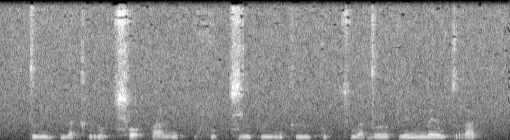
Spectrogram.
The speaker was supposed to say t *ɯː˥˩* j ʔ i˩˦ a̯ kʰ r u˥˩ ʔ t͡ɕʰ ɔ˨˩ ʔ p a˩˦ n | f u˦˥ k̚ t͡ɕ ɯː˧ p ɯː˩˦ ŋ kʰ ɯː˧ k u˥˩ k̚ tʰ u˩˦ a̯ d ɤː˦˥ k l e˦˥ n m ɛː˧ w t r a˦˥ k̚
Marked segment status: incorrect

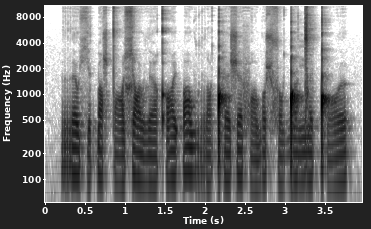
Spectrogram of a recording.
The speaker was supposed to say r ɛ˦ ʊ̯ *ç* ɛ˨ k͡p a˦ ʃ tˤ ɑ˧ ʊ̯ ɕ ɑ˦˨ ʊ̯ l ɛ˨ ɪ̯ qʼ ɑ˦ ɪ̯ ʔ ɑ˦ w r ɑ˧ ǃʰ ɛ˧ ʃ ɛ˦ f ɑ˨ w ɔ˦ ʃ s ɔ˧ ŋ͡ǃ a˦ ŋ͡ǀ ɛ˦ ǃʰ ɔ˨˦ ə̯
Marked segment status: correct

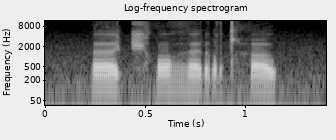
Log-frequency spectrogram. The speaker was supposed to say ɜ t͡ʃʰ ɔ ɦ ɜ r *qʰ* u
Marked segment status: correct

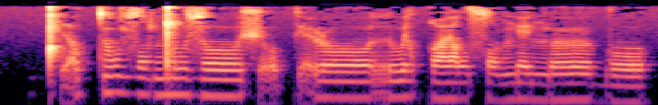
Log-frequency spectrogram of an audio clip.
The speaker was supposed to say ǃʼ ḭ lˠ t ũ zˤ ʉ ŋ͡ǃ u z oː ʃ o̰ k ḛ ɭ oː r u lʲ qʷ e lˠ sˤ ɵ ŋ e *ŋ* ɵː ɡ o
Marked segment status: correct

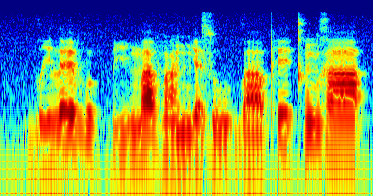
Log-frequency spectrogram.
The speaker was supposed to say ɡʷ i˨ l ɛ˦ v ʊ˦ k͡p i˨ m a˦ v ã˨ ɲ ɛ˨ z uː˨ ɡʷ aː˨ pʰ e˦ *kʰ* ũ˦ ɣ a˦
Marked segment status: correct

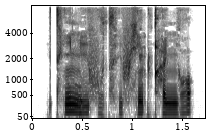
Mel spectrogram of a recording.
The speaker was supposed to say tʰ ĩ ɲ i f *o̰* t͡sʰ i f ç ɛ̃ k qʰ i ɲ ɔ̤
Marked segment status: incorrect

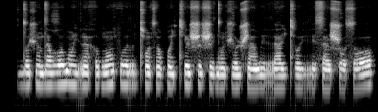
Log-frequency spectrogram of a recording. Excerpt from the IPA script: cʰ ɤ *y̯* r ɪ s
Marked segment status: correct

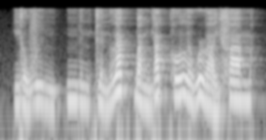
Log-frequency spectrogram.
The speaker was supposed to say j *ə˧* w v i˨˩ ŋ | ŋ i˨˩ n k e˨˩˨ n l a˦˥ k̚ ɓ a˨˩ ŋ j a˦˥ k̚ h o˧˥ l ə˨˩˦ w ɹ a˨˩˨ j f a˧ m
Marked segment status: incorrect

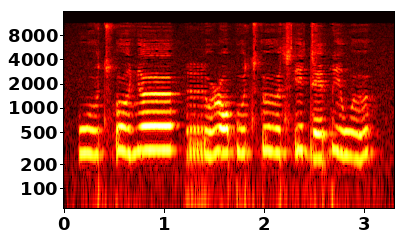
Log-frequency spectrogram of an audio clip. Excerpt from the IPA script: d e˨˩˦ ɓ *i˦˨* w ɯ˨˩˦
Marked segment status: correct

